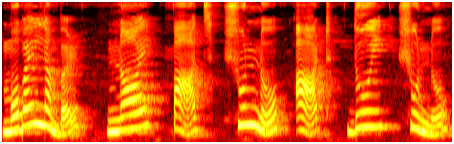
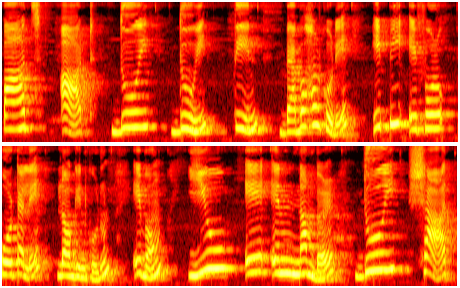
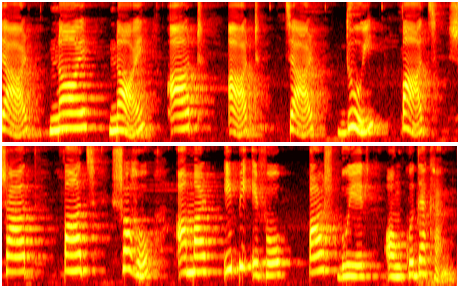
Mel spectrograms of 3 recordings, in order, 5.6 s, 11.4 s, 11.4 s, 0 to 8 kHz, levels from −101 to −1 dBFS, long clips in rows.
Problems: background sounds at intervals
